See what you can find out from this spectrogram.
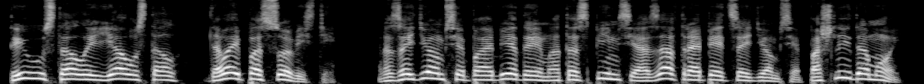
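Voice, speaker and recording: A man voicing a tired, easily irritated young mage in an audiobook, talking louder and higher. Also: sing-song, brisk, no room sound, clean studio sound. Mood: coaxing. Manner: raised, exasperated. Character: young male wandering mage, weary, testy.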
